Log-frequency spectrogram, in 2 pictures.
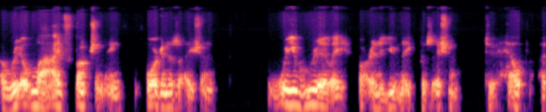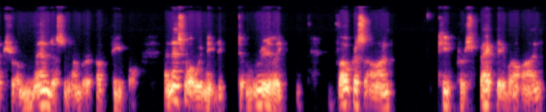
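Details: Man who counts himself among people with spasmodic dysphonia, noting many with it also have other voice conditions; spasmodic dysphonia.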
